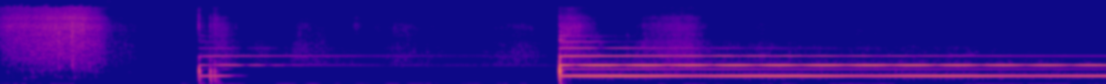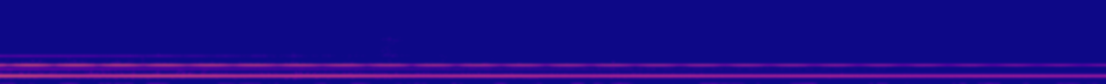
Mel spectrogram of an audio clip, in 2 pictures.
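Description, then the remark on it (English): A meditation bell rings: a brief, lighter touch first, then one full strike whose low, steady hum and bright overtones ring on and slowly fade over more than ten seconds. “And please allow the sound of the bell to reverberate inside of you.”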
